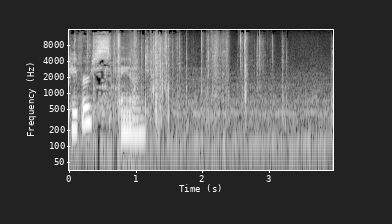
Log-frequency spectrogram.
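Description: A plastic sleeve crinkles and rustles.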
